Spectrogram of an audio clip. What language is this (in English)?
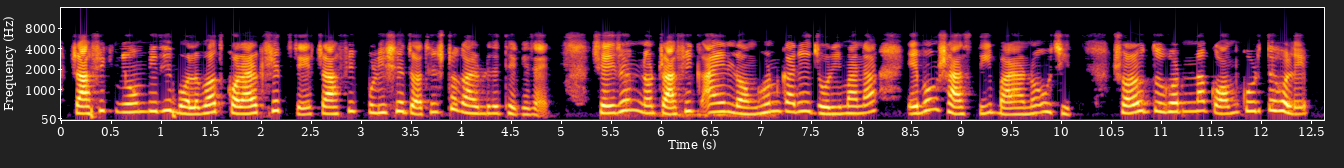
Bangla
